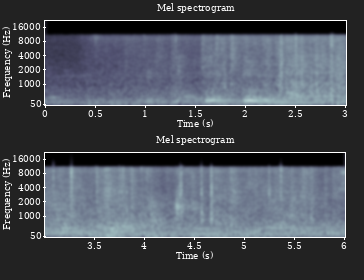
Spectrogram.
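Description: Chairs shuffle and scrape as people sit.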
